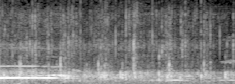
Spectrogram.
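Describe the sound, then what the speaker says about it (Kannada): Applause from an audience at a hospital-day cultural programme on stage, a dense, steady patter of clapping filling the short stretch, loud and close. "ಚಪ್ಪಾಳೆ ಬಂದಿರ್ಬೇಕು ಜೋರಾಗಿ"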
